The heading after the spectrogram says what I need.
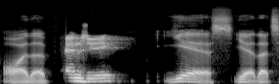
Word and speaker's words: Ng: I'm not going to attempt to pronounce his last name either. NG.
